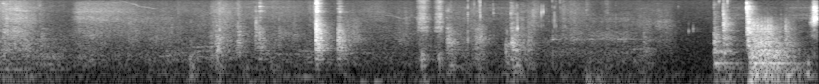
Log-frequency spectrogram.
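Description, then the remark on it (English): Quiet shuffling and a few soft footsteps as someone exits the room, followed by the clunk of the door being closed near the end. No one speaks. “I'm going to exit the room, close the door, and you can start whenever.”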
